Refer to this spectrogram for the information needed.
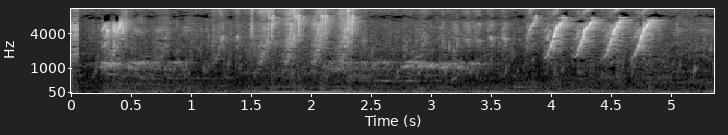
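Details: Energetic blue whistling thrush song: scattered sharp notes and a burst of buzzy high strokes, then four loud, clear, rising whistles in quick succession, over a faint constant low tone.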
